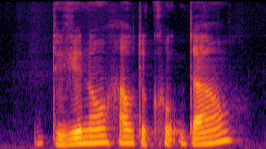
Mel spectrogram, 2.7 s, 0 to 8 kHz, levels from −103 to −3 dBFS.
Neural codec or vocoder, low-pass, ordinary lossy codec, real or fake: none; none; none; real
